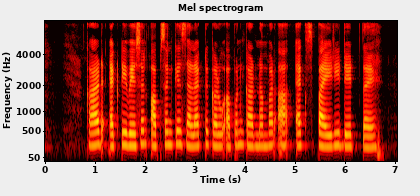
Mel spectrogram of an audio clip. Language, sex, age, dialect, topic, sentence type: Maithili, male, 36-40, Bajjika, banking, statement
